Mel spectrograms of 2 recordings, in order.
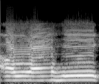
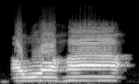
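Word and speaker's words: اللهِ: Kenapa dibacanya allahi? Kenapa enggak dibaca Allaha? Kenapa enggak dibaca Allahu bismillahrahma? Kenapa enggak dibaca bismillahurrahma? Kenapa kok dibacanya hi? Oh, sebab kalimahnya diidofatkan.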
